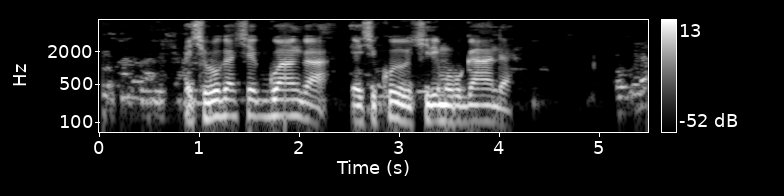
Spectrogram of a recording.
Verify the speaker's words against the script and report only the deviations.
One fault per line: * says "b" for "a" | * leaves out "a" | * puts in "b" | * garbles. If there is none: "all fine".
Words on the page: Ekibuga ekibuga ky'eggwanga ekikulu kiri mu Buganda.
* leaves out "ekibuga"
